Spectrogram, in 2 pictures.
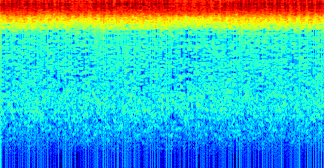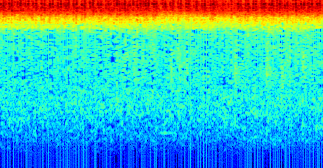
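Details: Night-time summer forest chorus of crickets, a bright, piercing trill sustained without a break, finely pulsed and very uniform, a faint low murmur barely present underneath.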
